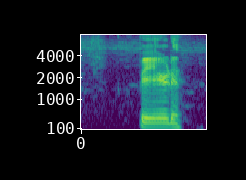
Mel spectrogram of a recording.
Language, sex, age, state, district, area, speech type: Hindi, male, 18-30, Uttar Pradesh, Pratapgarh, rural, read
